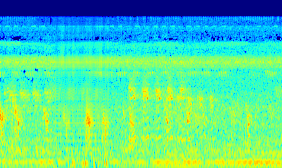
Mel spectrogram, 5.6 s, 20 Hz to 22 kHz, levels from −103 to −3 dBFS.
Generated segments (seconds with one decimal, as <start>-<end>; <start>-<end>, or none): 1.1-2.2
